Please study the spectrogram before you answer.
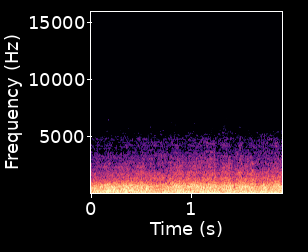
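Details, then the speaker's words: Suzuki 1200 Bandit after fixing a faulty fuel tap, tap on "on": smooth, even low rumble idle with no misses or stumbles; very smooth normal idle, owner may still replace the tap in case of intermittent fault. "Well, she sounds good though. That's very smooth."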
